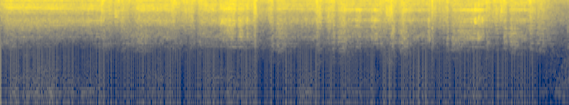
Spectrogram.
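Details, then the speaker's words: Road bike tubeless tire just seated with an air compressor, no sealant yet: continuous high, airy hiss of air escaping mostly through the valve, which is normal; closing the valve stops the leak. "Okay, so this tire is seated. Obviously you can, well, maybe you can't hear it, but it's losing air, which is perfectly normal because there is no sealant inside. But mostly it's losing air through the valve."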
